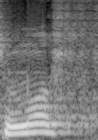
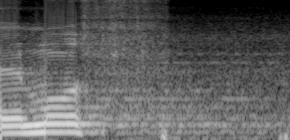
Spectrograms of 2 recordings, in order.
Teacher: ফাতে অবশ্যই বাতাস জারি রাখতে হবে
